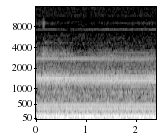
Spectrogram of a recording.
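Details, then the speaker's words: A2 pinsetter motor contactor (reed-style relay) energised: steady electrical hum but the motor never starts. Suspected burnt contacts or a bad coil, not confirmed. Contactor hums but does not pull in. "But yeah, relay's humming. and I can hear it, but it's not uh turning this motor on. So, may have some burnt contacts on uh on that read style relay."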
